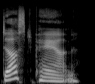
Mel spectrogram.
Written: dustpan

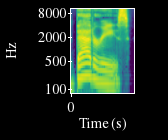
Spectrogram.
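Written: batteries

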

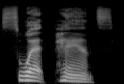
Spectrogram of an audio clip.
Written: sweatpants

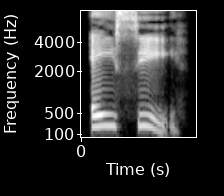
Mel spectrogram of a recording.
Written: AC

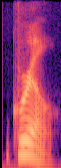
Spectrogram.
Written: grill

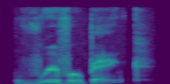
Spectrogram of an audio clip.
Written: riverbank

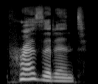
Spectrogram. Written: President

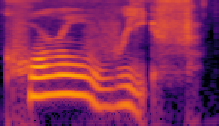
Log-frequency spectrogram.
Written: coral reef

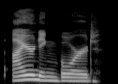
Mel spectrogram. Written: ironing board

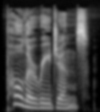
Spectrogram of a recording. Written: polar regions

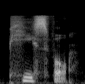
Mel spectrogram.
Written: peaceful

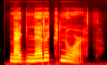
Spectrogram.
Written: Magnetic North

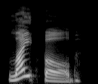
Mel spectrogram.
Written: light bulb

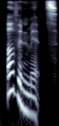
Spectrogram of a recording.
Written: oven mitts

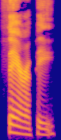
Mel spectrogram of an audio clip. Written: therapy

